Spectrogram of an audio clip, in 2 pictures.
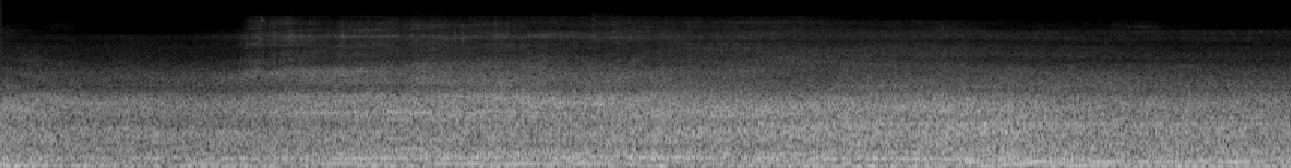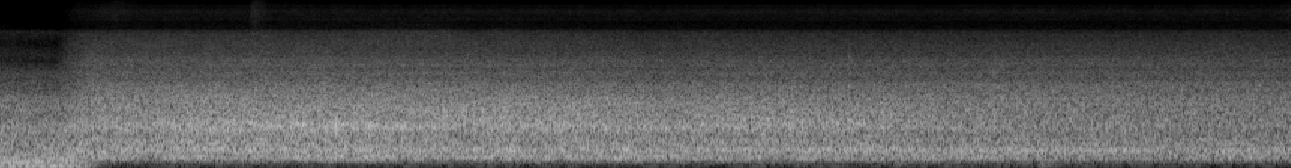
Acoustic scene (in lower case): street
